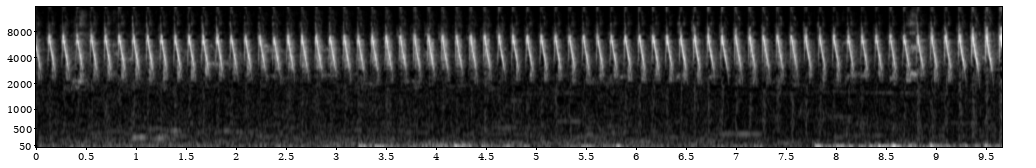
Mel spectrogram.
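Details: Indonesian endemic Bar-winged prinia repeating quick, high, descending chirps in a rhythmic chain, several each second, holding the same pace from start to finish.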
